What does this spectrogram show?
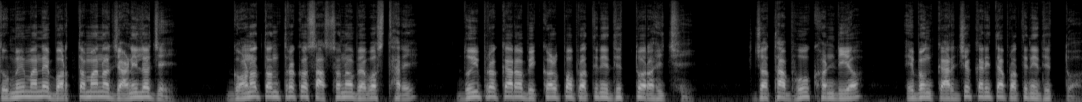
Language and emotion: Odia, neutral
